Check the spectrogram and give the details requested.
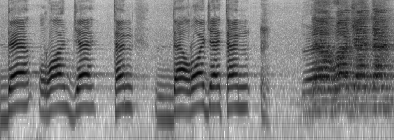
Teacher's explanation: Buna göre deraceten kelimesini okurken deraceten, bakın D dudak yeri de, ra önde, yani önde derken doğal halinde, dammeli hali gibi değil. D geride dudak, ra da önde, cimde tekrar geride.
